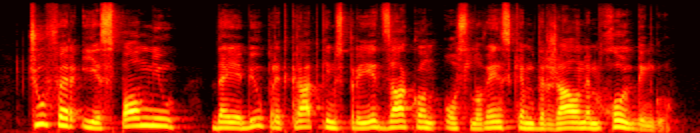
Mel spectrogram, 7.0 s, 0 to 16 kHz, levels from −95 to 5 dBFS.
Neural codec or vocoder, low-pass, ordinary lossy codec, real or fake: vocoder, 44.1 kHz, 128 mel bands, Pupu-Vocoder; 14.4 kHz; none; fake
